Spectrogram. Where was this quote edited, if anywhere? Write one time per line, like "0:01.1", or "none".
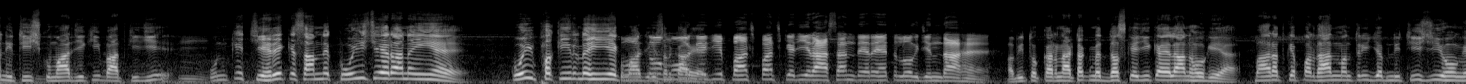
0:06.2
0:12.5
